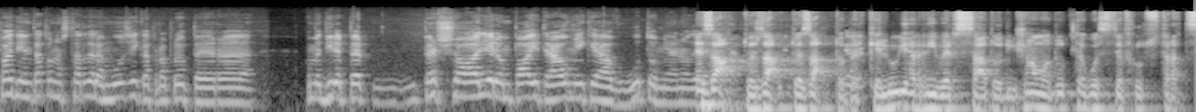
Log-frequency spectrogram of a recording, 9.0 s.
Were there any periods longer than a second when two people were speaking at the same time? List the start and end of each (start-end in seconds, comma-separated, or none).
none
